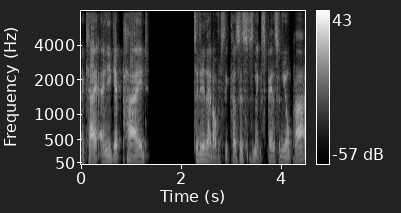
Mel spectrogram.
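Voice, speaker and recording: A man with an Australian accent talks at a fairly quick pace, his intonation fairly even. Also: fairly low pitch for a man. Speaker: crypto and blockchain expert. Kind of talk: interview explanation. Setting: video call with camera off.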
